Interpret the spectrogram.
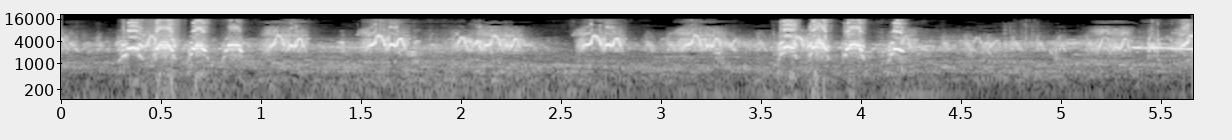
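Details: Osprey at its nest at Dunrovin Ranch, 24 July 2018 around 6:52 AM, with a headless fish. Series of high, piercing chirps, often doubled or in short bursts, with brief pauses between runs.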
